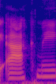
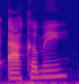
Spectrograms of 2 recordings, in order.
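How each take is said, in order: First: Said in the usual way. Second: Acme stretched to three syllables, "Ack-a-me"; extra A pronunciation. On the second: Shown as a demonstration. Streamer showing the local lingo, Acme as "Ack-a-me". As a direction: slip an extra "a" into the middle of Acme. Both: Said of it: "we add an extra A to it".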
